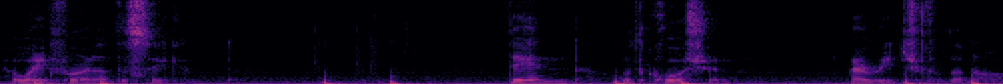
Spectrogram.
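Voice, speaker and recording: A man's voice: on the low side, little pitch movement, moderate pace, whispered. A man reading a visual novel's first-person narration aloud as a let's player. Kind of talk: dramatic narration of on-screen game text. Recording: noticeable background noise.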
